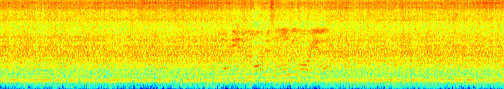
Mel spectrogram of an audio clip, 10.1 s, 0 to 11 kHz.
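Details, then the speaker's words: Evinrude/Johnson 25 outboard after carburetor reassembly, warming up before shutting the primer off: fast, steady buzzing idle at one even pitch, better than before; normal warm-up idle. "Once you figure that's warmed up to the point, shut the primer completely off. Better than what it did before."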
